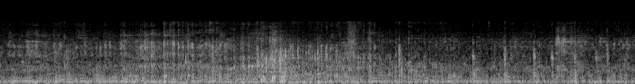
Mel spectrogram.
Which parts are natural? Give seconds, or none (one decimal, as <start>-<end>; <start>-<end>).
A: 1.3-1.9; 2.3-3.3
